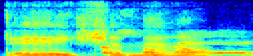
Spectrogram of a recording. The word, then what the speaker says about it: Deschanel: It's like the perfume Deschanel. – Deschanel.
